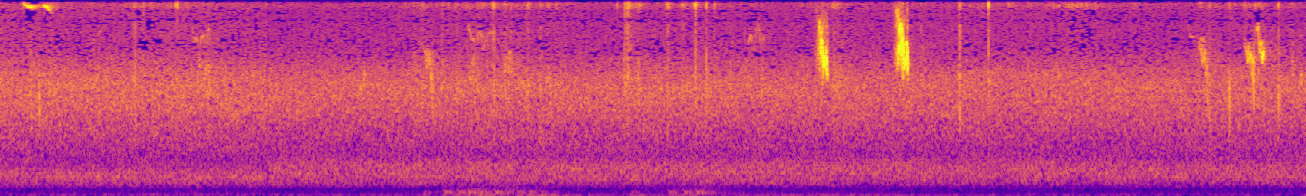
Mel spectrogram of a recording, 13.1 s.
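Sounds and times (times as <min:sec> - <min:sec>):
faint hiss: 0:00.0 - 0:13.0
high bird calls: 0:04.1 - 0:05.6, 0:06.9 - 0:09.3.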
